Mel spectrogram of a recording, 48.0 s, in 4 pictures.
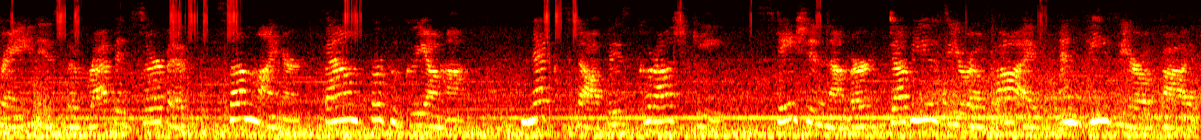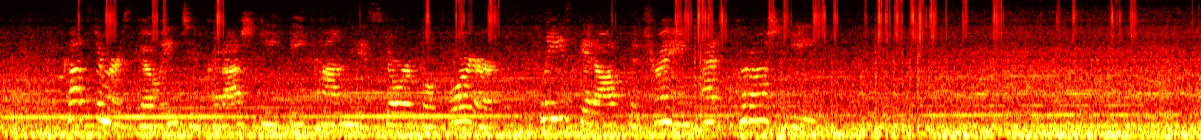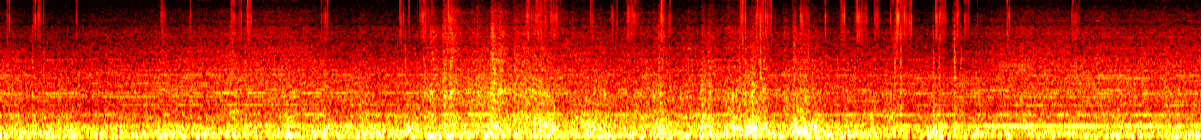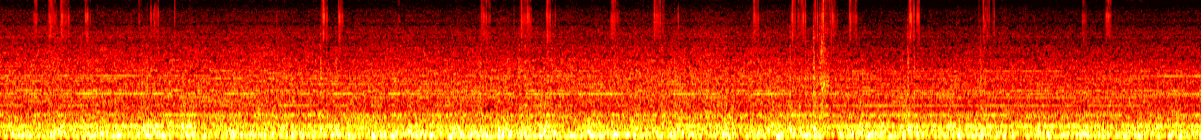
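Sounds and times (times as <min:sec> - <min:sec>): train motor and gear hum: 0:00.0 - 0:48.0
wheels rumbling on rail: 0:00.0 - 0:48.0
sharp rail clicks: 0:16.2 - 0:17.0, 0:18.0 - 0:34.9, 0:36.3 - 0:38.0, 0:39.1 - 0:39.6, 0:40.8 - 0:46.1, 0:46.8 - 0:47.2.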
